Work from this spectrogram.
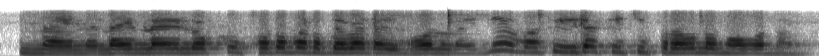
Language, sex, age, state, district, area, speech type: Odia, male, 45-60, Odisha, Nabarangpur, rural, conversation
